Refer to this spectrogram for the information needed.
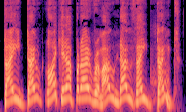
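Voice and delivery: high, gleeful crowing; cheering. A narrator's reading. Smack Tremble cheers as elves are hit, crowing. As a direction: crow it out high in triumph. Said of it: "Smack Tremble cheered".

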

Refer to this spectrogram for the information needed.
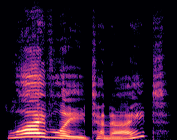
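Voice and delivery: loud, lively exclamation; exclaiming. A narrator's reading. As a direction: burst out with it, loudly. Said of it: "Kelly exclaimed".

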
